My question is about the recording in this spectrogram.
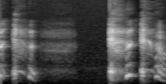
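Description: A woman's coughing fit into her hand from a bad cold and sore throat: three quick coughs at the start, a breath drawn in, then another three about a second and a half in.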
